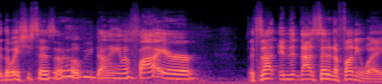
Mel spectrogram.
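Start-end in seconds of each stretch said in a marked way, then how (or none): 0.7-2.4 put-on eerie, creepy kid voice, slow and creaky, "fire" drawn out. Retelling what a little girl said to a man: imitating a creepy serial killer kid. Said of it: "said in a creepy, creepy serial killer kid way".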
